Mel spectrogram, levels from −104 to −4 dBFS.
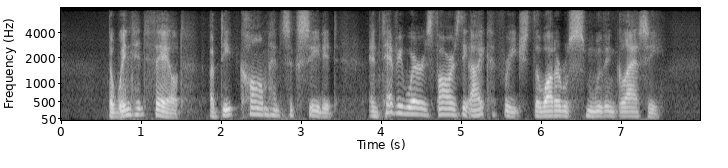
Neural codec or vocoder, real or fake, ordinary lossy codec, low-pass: codec, 16 kHz in and 24 kHz out, 0.4 kbps, LongCat-Audio-Codec, fine tuned four codebook decoder; fake; MP3, 64 kbps; 7.2 kHz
